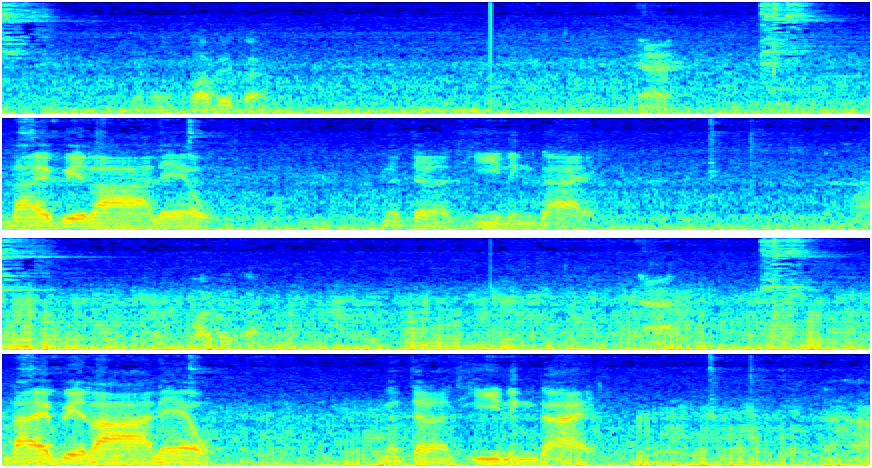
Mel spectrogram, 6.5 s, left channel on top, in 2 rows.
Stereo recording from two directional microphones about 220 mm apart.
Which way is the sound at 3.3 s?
30° right (ahead or behind).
